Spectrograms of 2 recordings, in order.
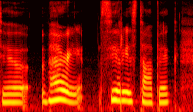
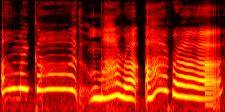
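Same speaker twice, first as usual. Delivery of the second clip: high-pitched, delighted squeal of welcome; excited greeting; 8 semitones higher than usual. Real, not acted. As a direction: greet a friend in a high, drawn-out coo. Delighted greeting of a visiting streamer.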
